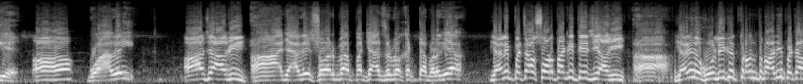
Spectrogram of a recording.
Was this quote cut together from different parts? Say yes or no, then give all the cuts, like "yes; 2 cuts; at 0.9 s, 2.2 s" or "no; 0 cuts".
no; 0 cuts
